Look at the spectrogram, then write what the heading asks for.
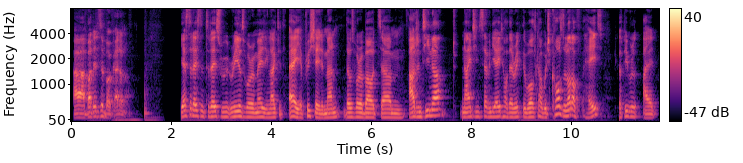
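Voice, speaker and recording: A man's voice: medium pitch, brisk. Man, German accent, livestream host, casual reaction chat, thanks viewers, restarts a lot. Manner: chatty, reads out chat messages, many restarts.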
